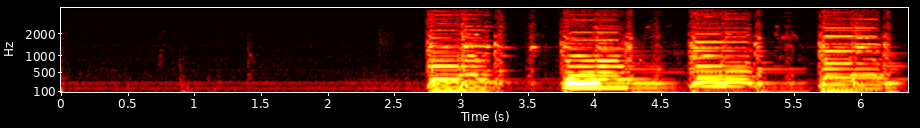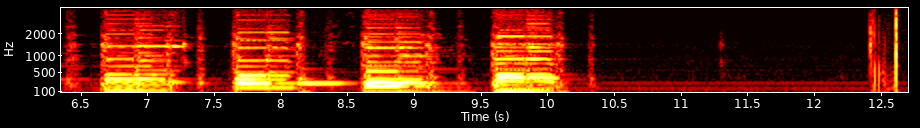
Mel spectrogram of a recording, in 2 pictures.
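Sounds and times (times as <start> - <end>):
fret hand muted guitar: 2.7 - 10.4.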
